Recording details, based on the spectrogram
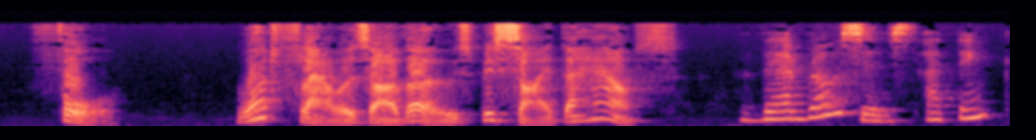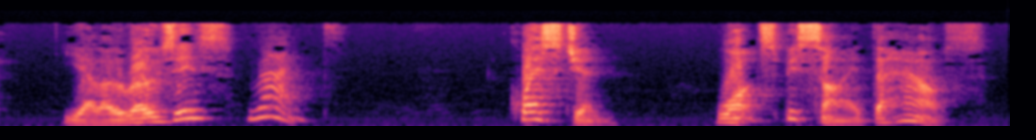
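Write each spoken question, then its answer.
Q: Question. What's beside the house?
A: Yellow roses.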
